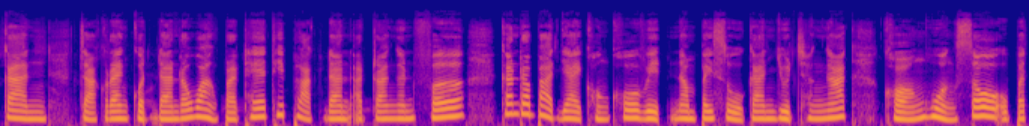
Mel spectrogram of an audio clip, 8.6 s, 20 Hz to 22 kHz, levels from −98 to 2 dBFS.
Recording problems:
none

